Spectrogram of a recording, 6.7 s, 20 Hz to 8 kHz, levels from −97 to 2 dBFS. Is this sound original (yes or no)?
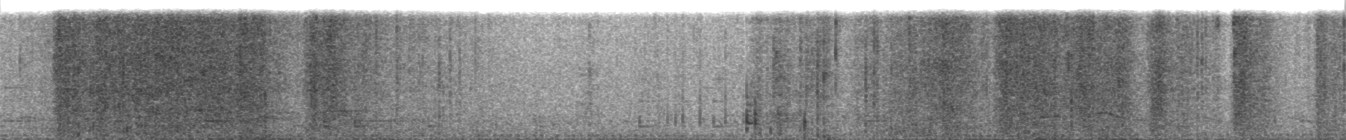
yes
